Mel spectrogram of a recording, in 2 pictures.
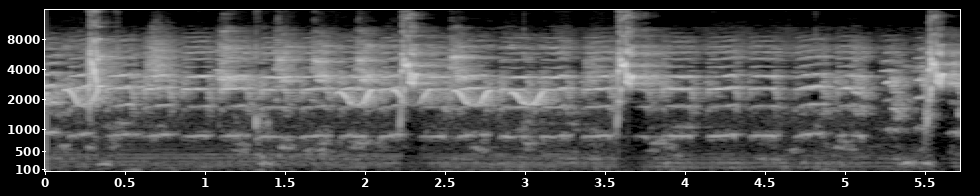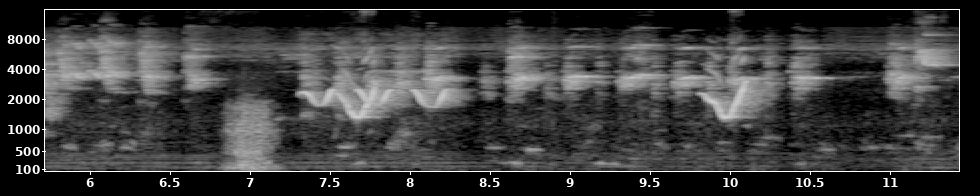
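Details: Javan myna whistling: repeated high V-shaped whistles between bright chattering notes, with a short noisy thump midway and more whistles following.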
